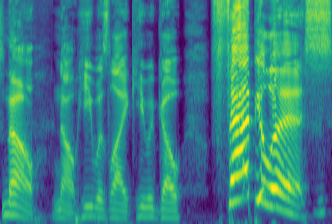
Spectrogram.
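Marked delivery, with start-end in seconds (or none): 2.1-3.3 very high, very loud, gushing, flamboyant voice. Imitating a dad's catchphrase, just like he said it: imitating dad's flamboyant "fabulous". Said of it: "He would do it just like that".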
